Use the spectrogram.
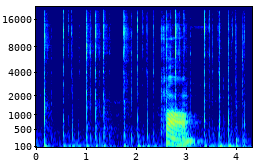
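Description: SQL code typed on a computer keyboard: a quiet, irregular run of close key clicks, with a short burst of brief speech midway.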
